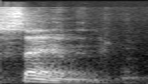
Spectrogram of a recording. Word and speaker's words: salmon: salmon not sounding okay stop pronouncing the L it's salmon I was not really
